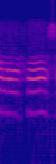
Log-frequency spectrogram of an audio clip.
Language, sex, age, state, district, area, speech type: Odia, female, 45-60, Odisha, Jajpur, rural, conversation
